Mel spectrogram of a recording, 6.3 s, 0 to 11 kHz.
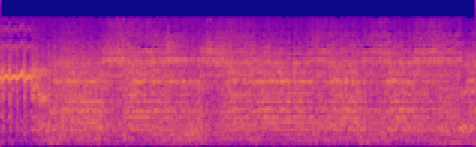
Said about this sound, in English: The 2 runaway horses. The horses are hurt.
